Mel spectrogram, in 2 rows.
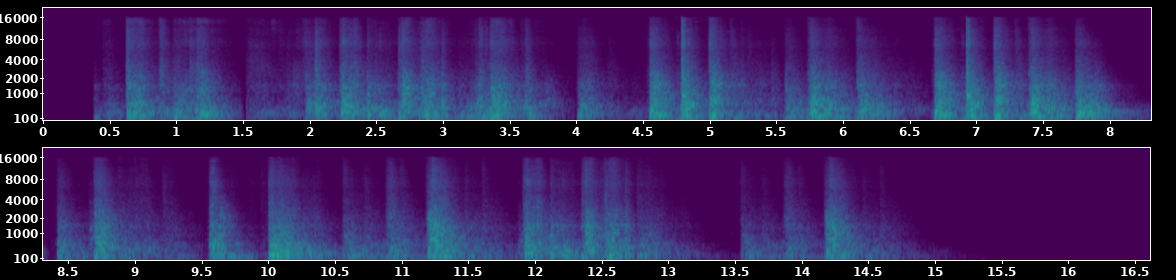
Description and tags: Metallinen kodinkone pyörii alas rappuja, metalli kolisee ja rämisee.
Paikka/Place: Suomi / Finland / Vihti
Aika/Date: 24.09.1993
